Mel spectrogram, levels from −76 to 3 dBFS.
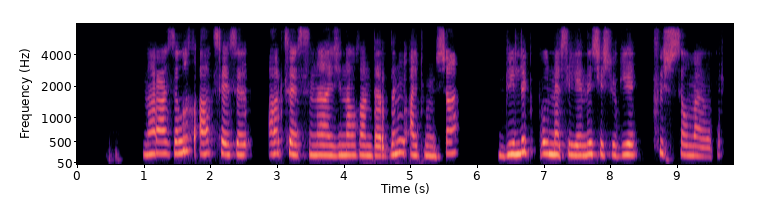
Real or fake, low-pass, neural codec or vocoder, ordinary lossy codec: fake; 7.2 kHz; codec, 24 kHz, 1 kbps, SNAC; none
